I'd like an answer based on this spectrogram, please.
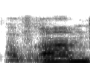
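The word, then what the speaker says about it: אברם: of the patriarch is avram two syllables preceded by a short vowel rendering the schwa to be silent now I want to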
